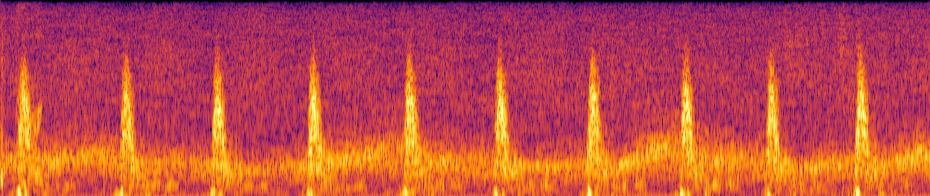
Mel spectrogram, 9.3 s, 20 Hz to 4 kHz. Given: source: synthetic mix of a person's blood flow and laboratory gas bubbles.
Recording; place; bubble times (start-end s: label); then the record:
Doppler ultrasound of blood flow; subclavian vein
0.00-0.05 s: bubbles
0.16-0.42 s: bubbles
From the record:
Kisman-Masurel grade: 211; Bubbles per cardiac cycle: several, 3 to 8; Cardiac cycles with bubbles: 1 to 10%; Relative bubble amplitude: barely perceptible (0.100 to 0.250); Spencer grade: 1 (occasional bubble signal discernible with the cardiac motion signal, with majority of cardiac periods free of bubbles); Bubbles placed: anywhere in the cardiac cycle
